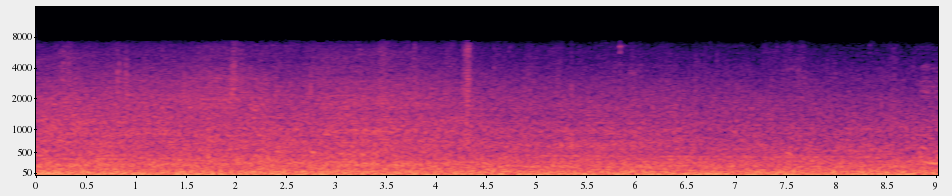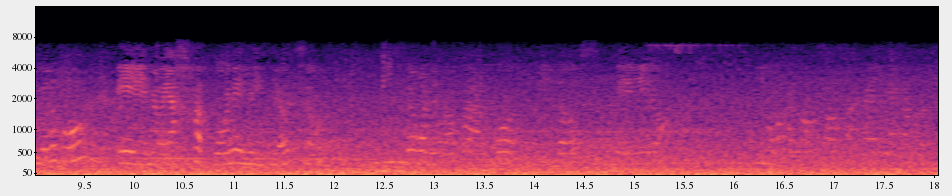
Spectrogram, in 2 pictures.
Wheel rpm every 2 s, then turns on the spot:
0, 0, 0, 0, 0, 0, 0, 0, 0.
none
